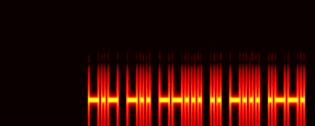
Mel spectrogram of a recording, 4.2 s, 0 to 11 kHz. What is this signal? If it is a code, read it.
Morse code, heard as a keyed tone, about 28 wpm, 700 Hz. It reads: KD7IBP
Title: USA Call Signs Repeated 3x 28wpm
